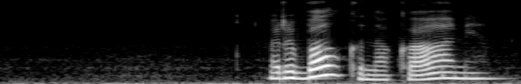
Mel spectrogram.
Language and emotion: Russian, neutral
